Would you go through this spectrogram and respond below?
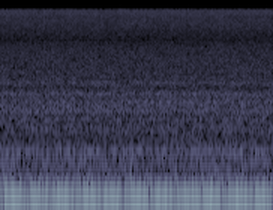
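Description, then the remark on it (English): A steady low rumble of an idling truck engine outside drones continuously, muffled, with a constant hum and no voices. “Oh, I think there's a truck outside or something.”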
